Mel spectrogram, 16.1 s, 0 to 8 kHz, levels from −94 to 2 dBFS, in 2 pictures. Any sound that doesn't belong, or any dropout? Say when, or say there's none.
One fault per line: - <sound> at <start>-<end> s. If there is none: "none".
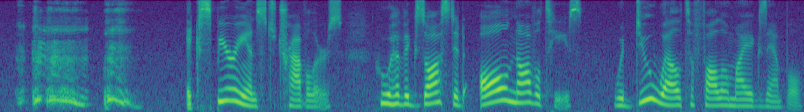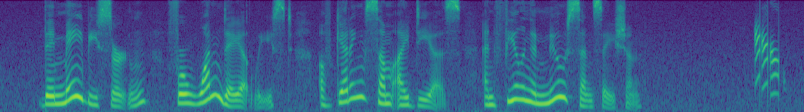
- throat clearing at 0.1-1.4 s
- chirp at 15.6-15.9 s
